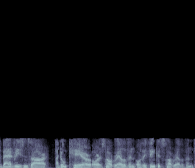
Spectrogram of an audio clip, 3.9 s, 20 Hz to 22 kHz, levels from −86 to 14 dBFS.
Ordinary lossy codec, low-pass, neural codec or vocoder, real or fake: AAC, 16 kbps; 7.2 kHz; vocoder, 44.1 kHz, 128 mel bands, Pupu-Vocoder; fake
